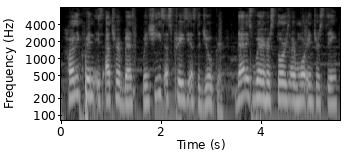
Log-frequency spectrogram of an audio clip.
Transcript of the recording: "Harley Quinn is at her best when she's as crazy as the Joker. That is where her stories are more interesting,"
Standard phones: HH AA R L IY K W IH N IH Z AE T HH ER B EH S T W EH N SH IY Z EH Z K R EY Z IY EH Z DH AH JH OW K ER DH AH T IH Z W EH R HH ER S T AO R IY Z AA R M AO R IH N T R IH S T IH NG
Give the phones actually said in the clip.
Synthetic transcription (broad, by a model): HH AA R L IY K W IH N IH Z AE T HH ER B EH S T W EH N SH IY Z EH S K R EY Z IY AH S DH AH JH OW K ER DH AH T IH S W EH R HH ER S T AO R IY S AA R M AO R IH N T R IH S T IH NG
